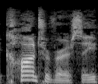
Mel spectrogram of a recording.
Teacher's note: Americans we say controversy with the accent on the first syllable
